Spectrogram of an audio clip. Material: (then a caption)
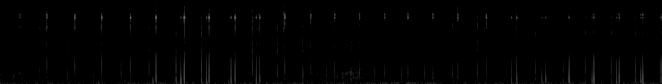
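Glass. A small, partly filled glass foundation bottle with a white plastic cap is held up in both hands and tapped with long painted nails. The result is a quiet, uneven stream of quick, bright clicks, about four a second, each with a high glassy tick that dies away almost instantly.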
